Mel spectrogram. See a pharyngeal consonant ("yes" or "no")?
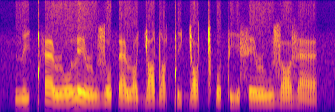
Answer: no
